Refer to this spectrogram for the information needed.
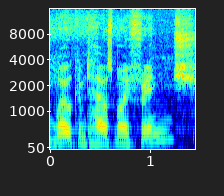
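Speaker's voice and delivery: news reporter voice. A host opens the episode: news reporter voice. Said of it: "I thought I'd do it like a news reporter this week".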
